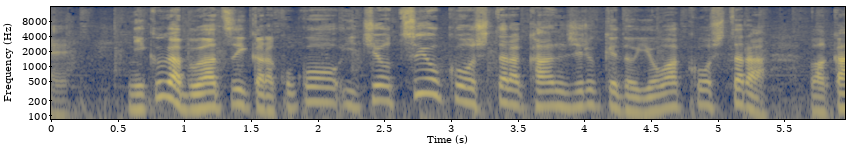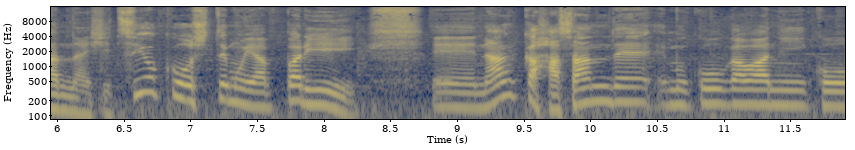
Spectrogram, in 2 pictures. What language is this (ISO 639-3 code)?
jpn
